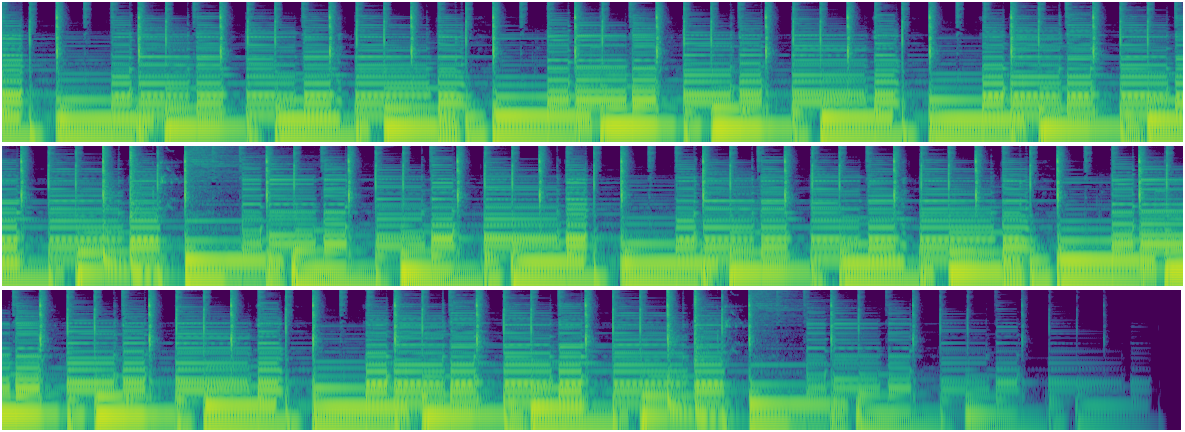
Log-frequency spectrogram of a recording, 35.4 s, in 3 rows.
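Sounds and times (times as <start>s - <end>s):
bossa nova music: 0.0s - 34.6s.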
